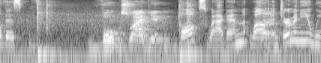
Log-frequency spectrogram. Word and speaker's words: Volkswagen: just imagine that it was spelled with an F and V instead. Okay, so the V in Germany This is like an literally F? means people's car Volkswagen.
